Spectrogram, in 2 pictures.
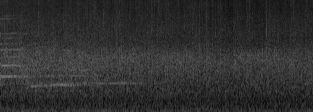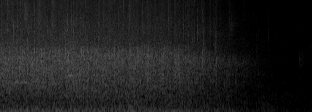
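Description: An audience applauds loudly in a large echoing hall, then the clapping dies away.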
